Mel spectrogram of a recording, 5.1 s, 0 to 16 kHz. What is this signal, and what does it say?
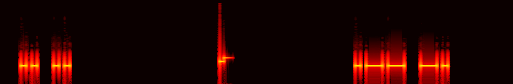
Morse code, heard as a keyed tone, about 22 wpm, 700 Hz. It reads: II WN
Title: Top Two Letter Combinations in Words 22wpm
